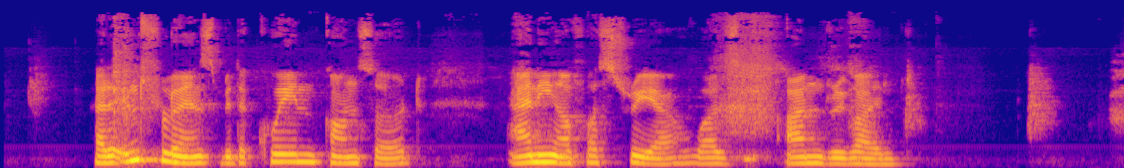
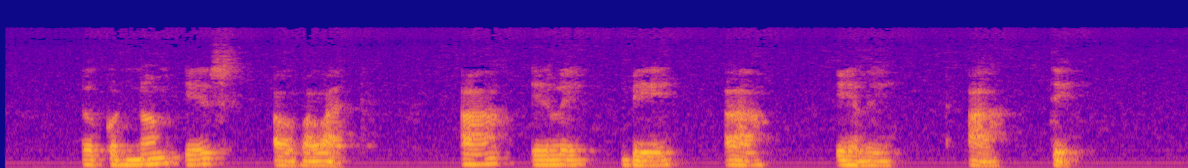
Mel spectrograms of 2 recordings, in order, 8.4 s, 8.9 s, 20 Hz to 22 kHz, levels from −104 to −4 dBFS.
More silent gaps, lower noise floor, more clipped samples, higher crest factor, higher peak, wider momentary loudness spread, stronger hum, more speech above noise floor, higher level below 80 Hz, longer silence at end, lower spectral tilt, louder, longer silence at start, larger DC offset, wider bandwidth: neither; first, -74 dBFS vs -57 dBFS; neither; about the same, 18 dB vs 18 dB; first, -2 dBFS vs -8 dBFS; about the same, 13 LU vs 11 LU; neither; first, 57 dB vs 34 dB; second, -58 dBFS vs -48 dBFS; second, 0 s vs 0.85 s; second, -6 dB/octave vs -8.5 dB/octave; first, -18 LUFS vs -26 LUFS; about the same, 0.7 s vs 0.6 s; neither; first, 16 kHz vs 11.5 kHz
